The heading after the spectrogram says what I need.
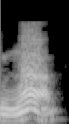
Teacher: the nasal involvement is there. The part of air passes through nose, partially. Okay? So partially through mouth, partially through nose.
